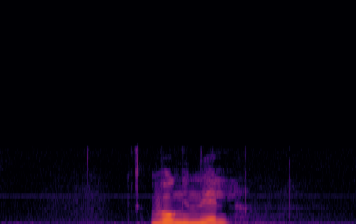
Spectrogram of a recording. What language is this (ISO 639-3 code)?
nor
